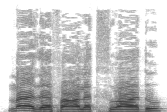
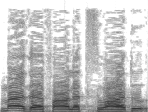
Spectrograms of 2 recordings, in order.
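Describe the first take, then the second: First: মাযা ফাআলাত সুআদু read slowly, word by word; slow for the class. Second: Said in the usual way. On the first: Shown as a demonstration. (ধীরে ধীরে পড়ে শোনানো) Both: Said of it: "আপনারা ভালোভাবে ধরে নিন".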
